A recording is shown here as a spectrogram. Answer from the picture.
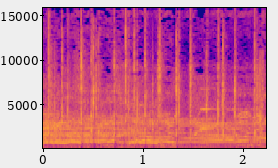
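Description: Several voices shouting and cheering at once, overlapping and without clear words, celebrating a goal just scored in a football match.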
